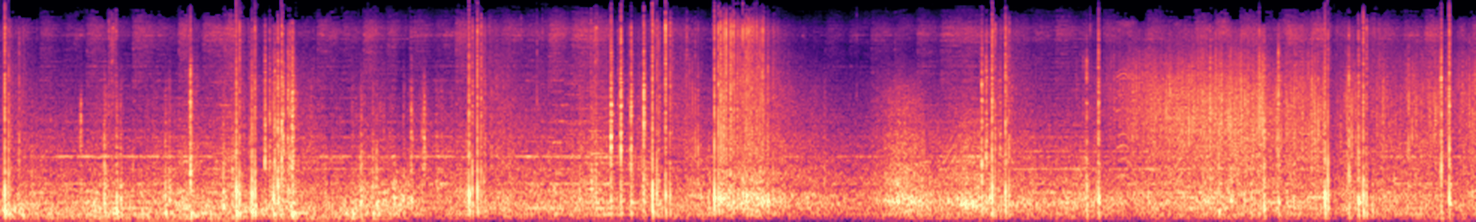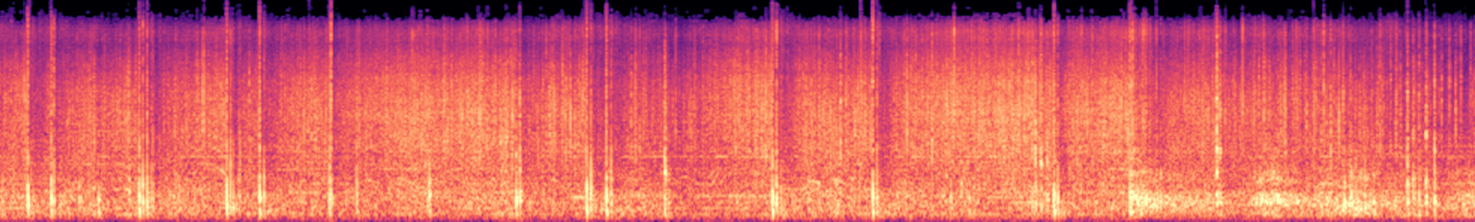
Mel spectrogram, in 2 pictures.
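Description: Aerial fireworks display: an irregular run of shell bursts and bangs with crackle between them, the crackle and hiss thickening through the middle.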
